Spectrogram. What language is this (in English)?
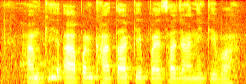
Bhojpuri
